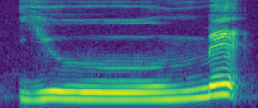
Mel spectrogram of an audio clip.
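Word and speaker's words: 夢: Yume.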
